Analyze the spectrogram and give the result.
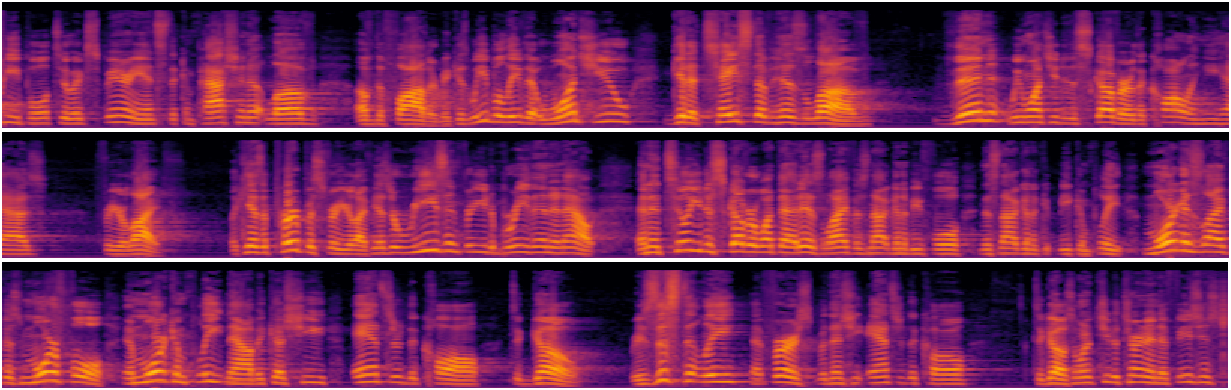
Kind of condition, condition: setting, large echoing room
